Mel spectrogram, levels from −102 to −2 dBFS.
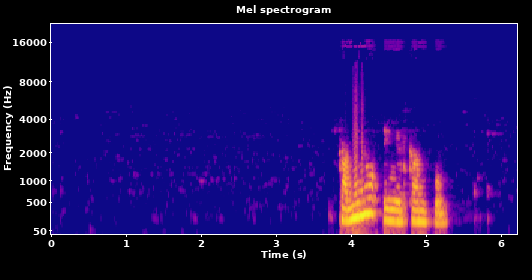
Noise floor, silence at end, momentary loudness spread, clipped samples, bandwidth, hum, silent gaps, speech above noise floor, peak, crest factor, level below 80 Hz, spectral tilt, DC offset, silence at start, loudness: -86 dBFS; 0.95 s; 16 LU; under 0.1%; 3.4 kHz; none; none; 74 dB; -2 dBFS; 16 dB; -58 dBFS; -11.5 dB/octave; under 0.1%; 3.85 s; -14 LUFS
